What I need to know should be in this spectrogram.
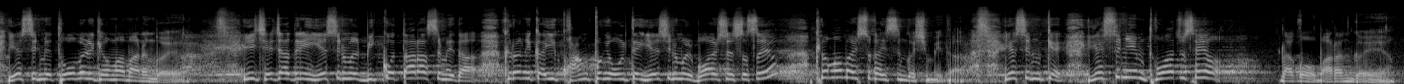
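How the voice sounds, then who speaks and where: A male pastor with a fairly high voice preaches a Sunday sermon, regularly firing questions at the congregation and slipping into a chatty personal story. His voice rings through a roomy church sanctuary, trailed by a long echo. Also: lively intonation, quick pace, hardly any pauses. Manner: tells a personal story conversationally. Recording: echoey church hall reverb.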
